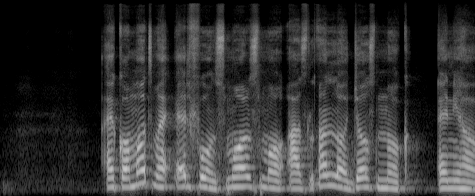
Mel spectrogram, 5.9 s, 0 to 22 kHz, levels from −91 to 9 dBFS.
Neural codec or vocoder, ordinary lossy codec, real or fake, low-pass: autoencoder, 48 kHz, 128 numbers a frame, DAC-VAE, trained on Japanese speech; none; fake; none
